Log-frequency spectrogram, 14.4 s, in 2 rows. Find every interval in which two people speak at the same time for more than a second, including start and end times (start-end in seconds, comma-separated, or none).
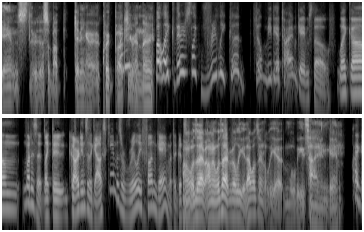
none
